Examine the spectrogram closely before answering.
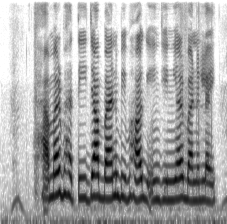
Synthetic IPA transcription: hə̰məɾbʱɐt̪id͡ʑaːbənbibʱaːɡḭ̃ɲd͡ʑiːnijəɾbɐnləi

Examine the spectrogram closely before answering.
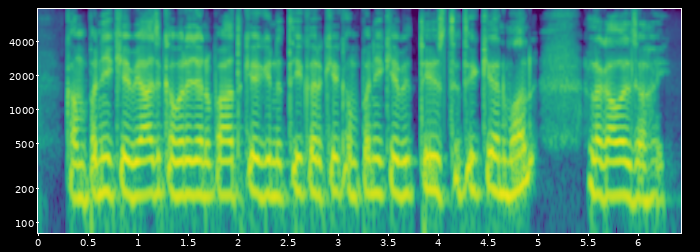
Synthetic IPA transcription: kəmpnikebjad͡ʒkəbɾed͡ʒənpat̪keɡɪnt̪ikəɾkekəmpənikebɪt̪ːist̪ʰɪt̪̬ikeənʊmanləɡaʋəld͡ʒaɦəj

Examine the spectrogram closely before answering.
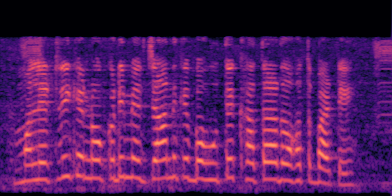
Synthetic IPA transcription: məleːʈɾikʰenɔːkɾimẽd͡ʒaːnkebəɦut̪ekʰaːt̪ɾɾɔːɦət̪baːʈeː

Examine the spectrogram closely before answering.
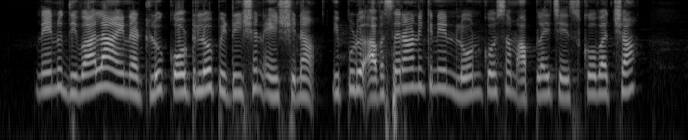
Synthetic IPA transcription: ne̞ːnud̪iʋaːlɐːjinɐʈluko̞ːɾʈlo̞ːpiʈiːʂɐneːʂinaːipːuɽuʔɐʋɐsɐɾaːnikine̞ːnulo̞ːnkɔːsɐmɐplɐjt͡ʃe̞ːsu̥kɔːʋɐt͡ʃːaː

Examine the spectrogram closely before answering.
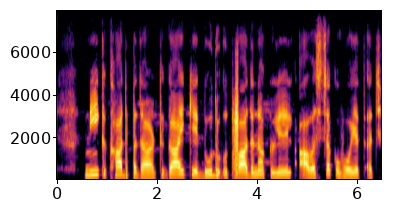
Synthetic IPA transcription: niːkkʰːaːd̪pəd̪aːɾt̪ʰɡaːjked̪uːd̪ʱʊt̪paːd̪nakleːla̰ːʋəsjəkɦoːjət̪ə̰t͡ʃʰ

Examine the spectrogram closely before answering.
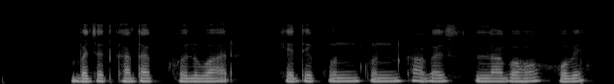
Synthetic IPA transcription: bət͡ʃət̪kʰaːt̪akʰoːlwaːɾ | kʰeːt̪ekʊnkʊnkaːɡəzlaːɡɦohoːbeː

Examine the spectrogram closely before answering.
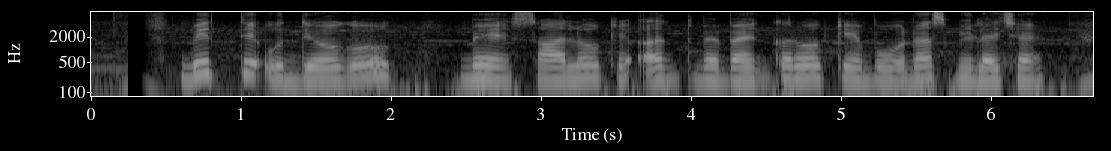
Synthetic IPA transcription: ʋɪd̪jəʔʊd̪joːɡõmẽsaːlõkeʔə̃nt̪mẽbɛ̃ːŋkəɾõkeboːnəsmɪlet͡ʃʰɛː

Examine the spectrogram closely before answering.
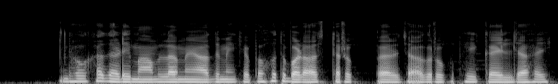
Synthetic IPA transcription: d̪ʱoːkʰad̪ɐɽimaːmlamẽaːd̪mikebɐɦʊt̪bɐɽast̪əɾk̚pɐɾd͡ʒa̰ːɡɾʊkbʱikɐɪld͡ʒaːɦiː

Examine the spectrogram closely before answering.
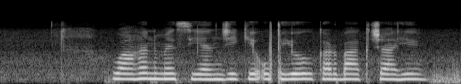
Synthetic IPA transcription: ʋaːɦənmẽsijə̃nd͡ʒikeʔʊpjoːɡkəɾbaːkt͡ʃaːɦieː

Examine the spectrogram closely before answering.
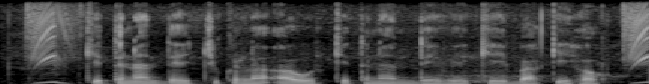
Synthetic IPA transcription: kɪt̪naːd̪eːt͡ʃʊklaʔaʊɾkɪt̪naːd̪eːweːkebaːkiɦoː

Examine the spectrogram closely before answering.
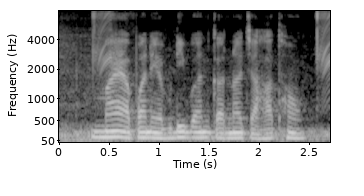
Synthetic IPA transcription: mãẽaːpãnẽɛpʰɖibə̃nd̪̚kəɾnat͡ʃaːɦat̪ʰaũː

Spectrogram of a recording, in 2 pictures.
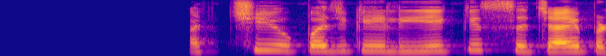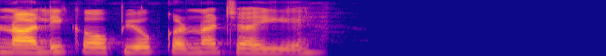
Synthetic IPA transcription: ɐtːʃʰiʊpəd͡ʒkeliekɪsːɐtːt͡ʃːaːipɐnaːlikaʊpjoːɡ̚kɐɾnat͡ʃaːɦieː

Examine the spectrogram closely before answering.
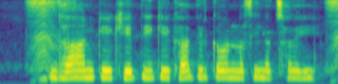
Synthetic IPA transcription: d̪ʱaːnkekʰeːt̪ikekʰaːt̪iɾkənːəsiːnətːʃʰaɾəɦi

